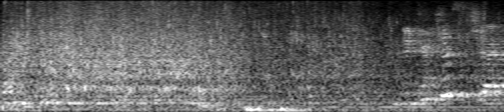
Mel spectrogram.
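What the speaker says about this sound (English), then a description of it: "Flush it." A household toilet flushes nearby with a loud rushing swirl that drains down into trickling water, while voices talk over it.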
